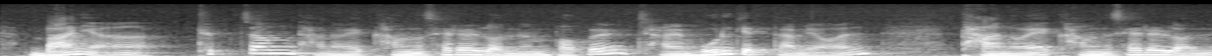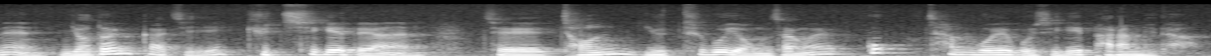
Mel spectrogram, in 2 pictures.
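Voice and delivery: normal talking voice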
